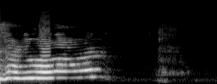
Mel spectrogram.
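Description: Teenage boys scream over an online call.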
